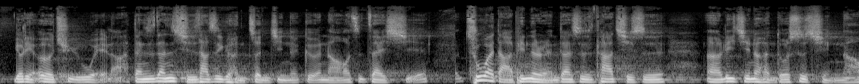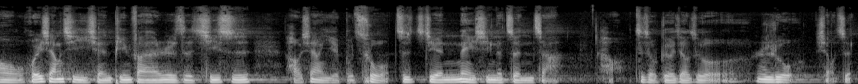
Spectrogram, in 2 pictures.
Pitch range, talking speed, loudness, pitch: 105-120 Hz, 285 characters per minute, -15 LUFS, 110 Hz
